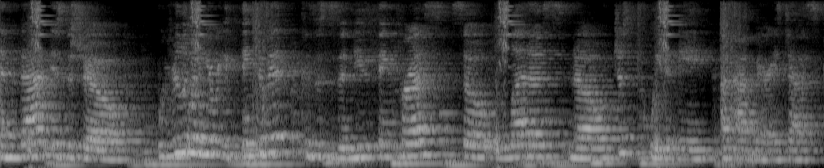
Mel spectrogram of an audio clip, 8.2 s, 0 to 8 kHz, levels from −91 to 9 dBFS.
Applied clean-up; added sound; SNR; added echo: none; Whoosh, swoosh, swish; 17 dB; reverberation time 0.9 s.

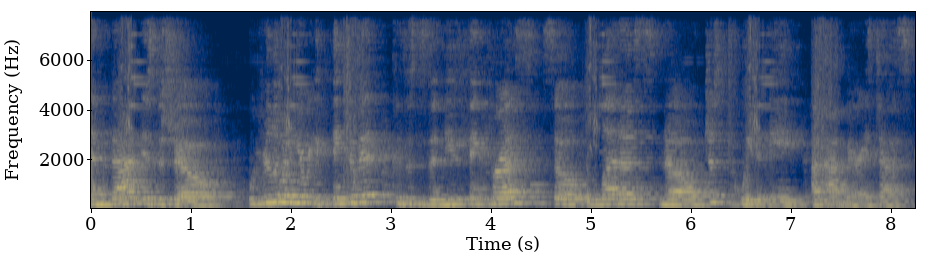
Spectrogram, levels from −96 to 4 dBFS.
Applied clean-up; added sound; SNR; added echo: neural separator model SepFormer DNS4.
